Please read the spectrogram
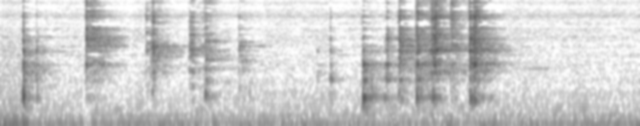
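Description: A metal spoon clinking and scraping against a blender jug and mixing bowl while ground spice paste is scraped out into the flour: a few separate clicks, then a quick run of clinks about two and a half seconds in.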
